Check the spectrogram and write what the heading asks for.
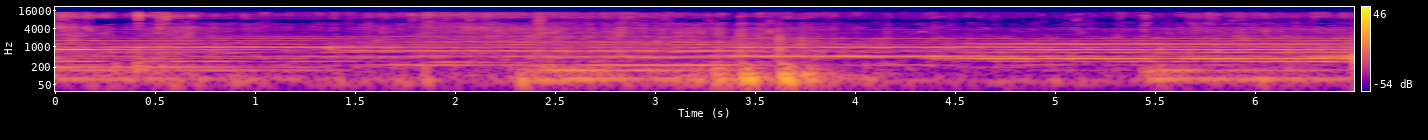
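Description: Background music: held instrumental notes that shift slowly from one to the next, with two low thumps in quick succession just past the middle.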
